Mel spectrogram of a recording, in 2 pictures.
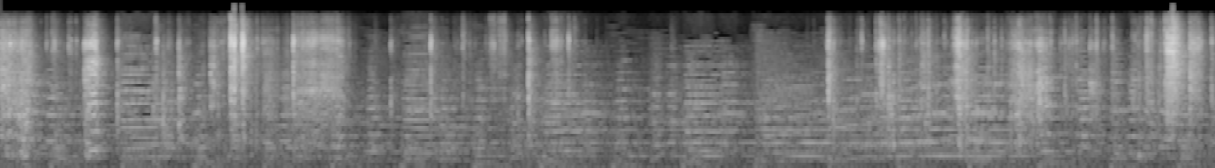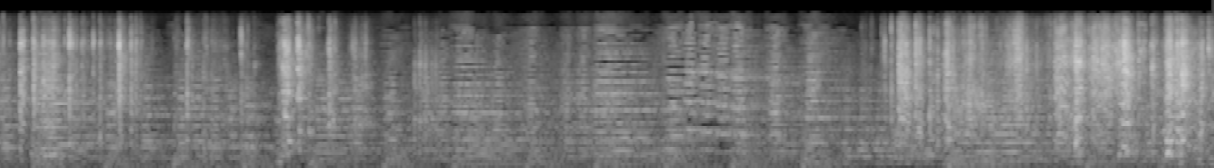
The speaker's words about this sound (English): This is the most annoying sound I've ever heard in my life. I can't think of something more grating on my ears. These balloons.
